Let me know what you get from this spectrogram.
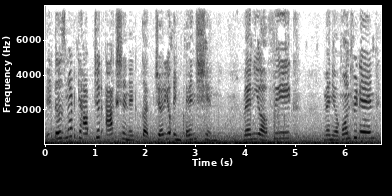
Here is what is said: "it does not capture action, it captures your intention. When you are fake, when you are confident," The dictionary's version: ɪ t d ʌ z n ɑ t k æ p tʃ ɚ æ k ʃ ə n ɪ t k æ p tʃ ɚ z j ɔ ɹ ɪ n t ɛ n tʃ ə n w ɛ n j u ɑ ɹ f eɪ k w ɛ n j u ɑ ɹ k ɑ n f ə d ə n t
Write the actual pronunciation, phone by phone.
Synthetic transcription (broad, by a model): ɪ t d ʌ z n ɑ t k æ p tʃ ɚ æ k ʃ ə n ɪ t k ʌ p tʃ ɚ j ɔ ɹ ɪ n t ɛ n ʃ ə n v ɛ n j u ɑ ɹ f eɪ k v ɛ n j u ɑ ɹ k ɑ n f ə d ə n t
